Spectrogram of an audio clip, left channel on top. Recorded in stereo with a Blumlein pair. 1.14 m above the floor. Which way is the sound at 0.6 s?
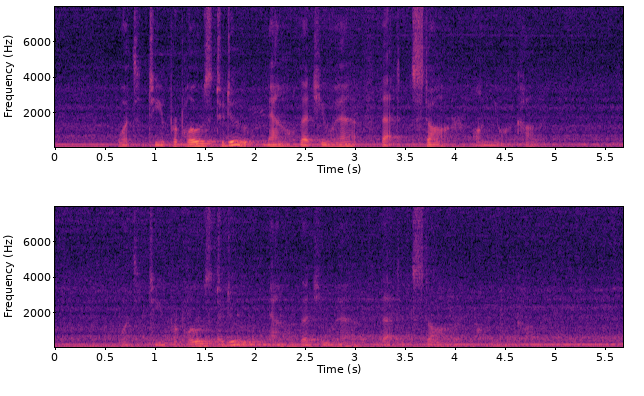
25° left.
